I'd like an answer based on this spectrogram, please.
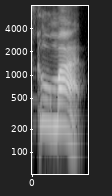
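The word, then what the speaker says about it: Kemet: Where is Kumat? That's how we pronounce it.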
